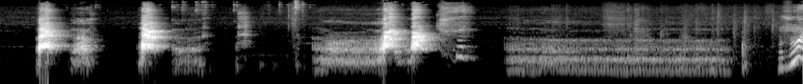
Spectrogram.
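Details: Charlie, a pet dog barking at night at his reflection, taken for an intruder: scattered sharp barks, a quick double bark midway, then a long low rumbling growl lasting several seconds before a final rising yelp.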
